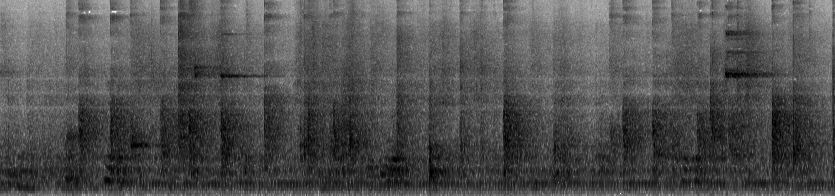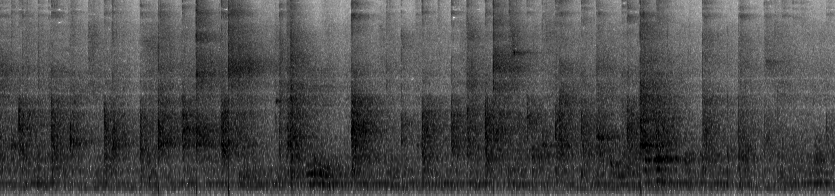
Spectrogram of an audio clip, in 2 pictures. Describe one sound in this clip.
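Table tennis balls click rapidly against paddles and tables in an echoing hall.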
